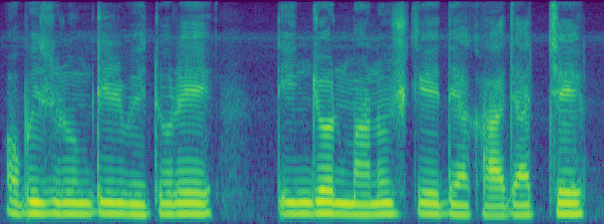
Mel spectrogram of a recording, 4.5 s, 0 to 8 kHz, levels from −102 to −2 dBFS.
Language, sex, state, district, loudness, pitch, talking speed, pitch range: Bengali, male, West Bengal, Cooch Behar, -16 LUFS, 140 Hz, 95 wpm, 135-145 Hz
